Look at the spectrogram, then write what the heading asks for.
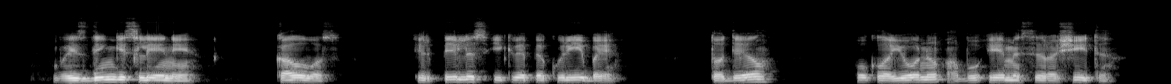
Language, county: Lithuanian, Tauragė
